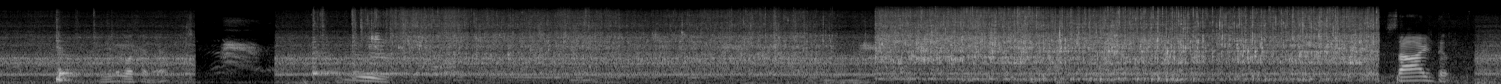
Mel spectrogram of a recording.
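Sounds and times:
water pouring into metal pot: 3.7s - 13.8s.

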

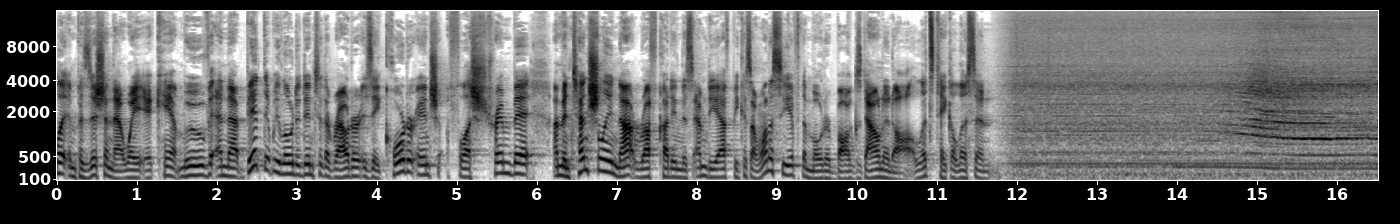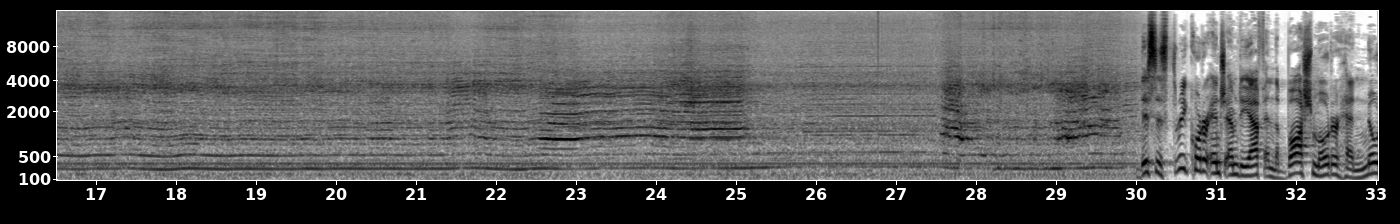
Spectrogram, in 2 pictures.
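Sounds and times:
router motor whine: 11.8s - 30.1s
router bit cutting rasp: 13.8s - 30.1s.

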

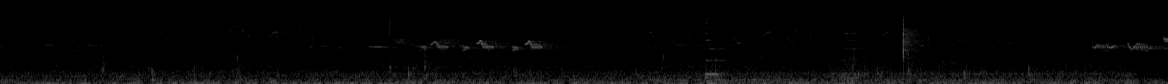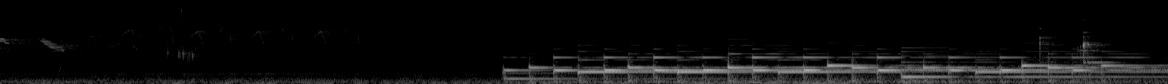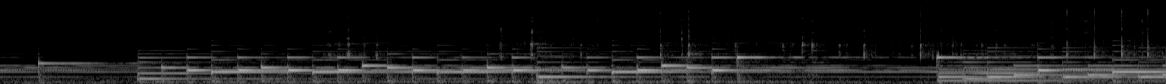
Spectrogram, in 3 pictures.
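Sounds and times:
birds chirping: 0.0s - 35.0s
soft piano music: 16.7s - 35.0s.

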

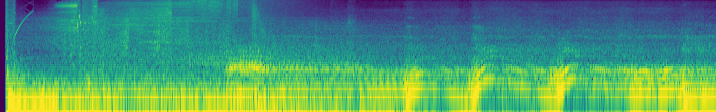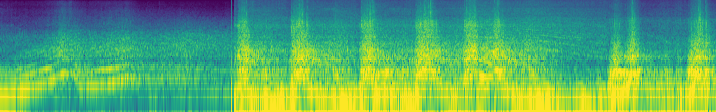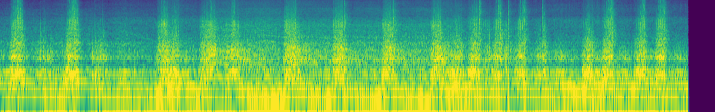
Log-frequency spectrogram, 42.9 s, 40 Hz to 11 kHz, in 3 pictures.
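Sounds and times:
car engine revving: 1.8s - 42.4s
exhaust cracks: 26.1s - 42.4s.

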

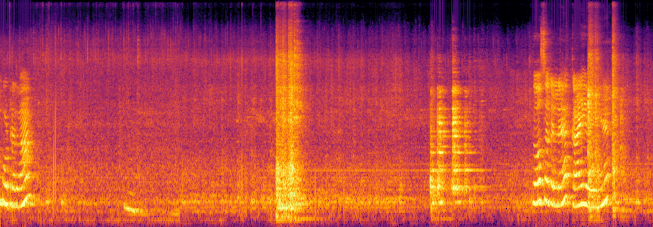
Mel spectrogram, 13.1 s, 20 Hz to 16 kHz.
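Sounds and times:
metal pot scraping on grate: 0.2s - 9.8s.

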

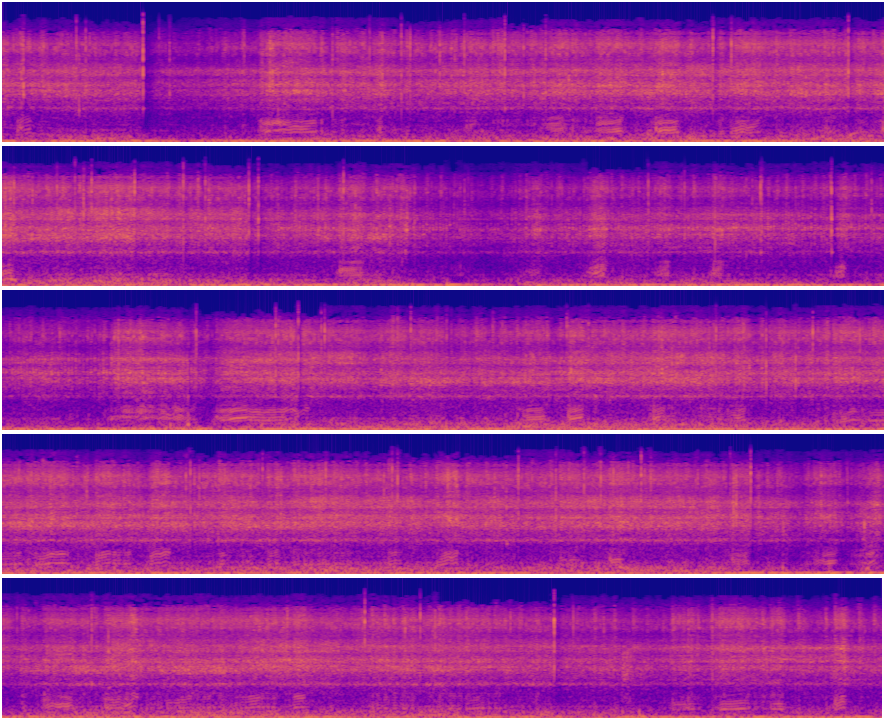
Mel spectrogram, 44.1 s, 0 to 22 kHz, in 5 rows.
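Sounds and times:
dirt bike engine revving: 0.0s - 44.0s
loud rushing noise: 0.0s - 44.0s.

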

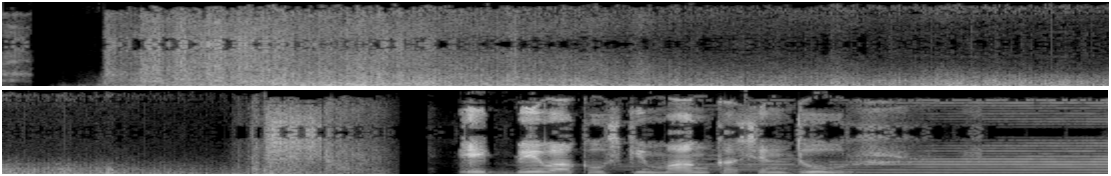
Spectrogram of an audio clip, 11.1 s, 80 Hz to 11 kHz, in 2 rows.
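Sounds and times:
rolling thunder: 0.4s - 6.8s.

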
